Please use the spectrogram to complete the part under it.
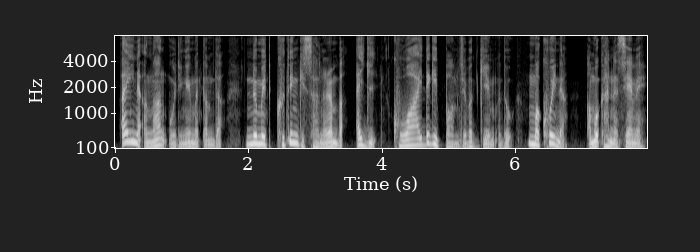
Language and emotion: Manipuri, surprised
